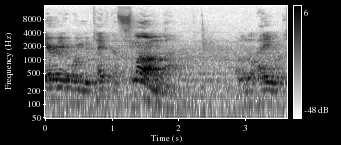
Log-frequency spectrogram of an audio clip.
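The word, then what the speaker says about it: Flåm: The first railroad took me up to the area where you take the Flum, a little A with a circle above it. It's pronounced like Flum Railway.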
